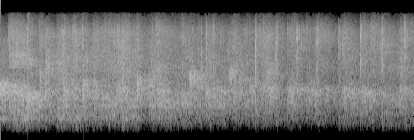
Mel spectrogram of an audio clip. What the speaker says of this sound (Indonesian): Kita kasih aplaus dulu untuk seluruh peserta diskusi.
